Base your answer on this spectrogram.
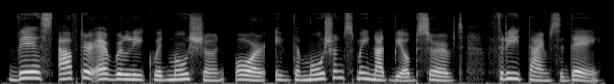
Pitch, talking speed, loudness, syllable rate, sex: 220 Hz, 165 wpm, -18 LUFS, 4.8 syllables/s, female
